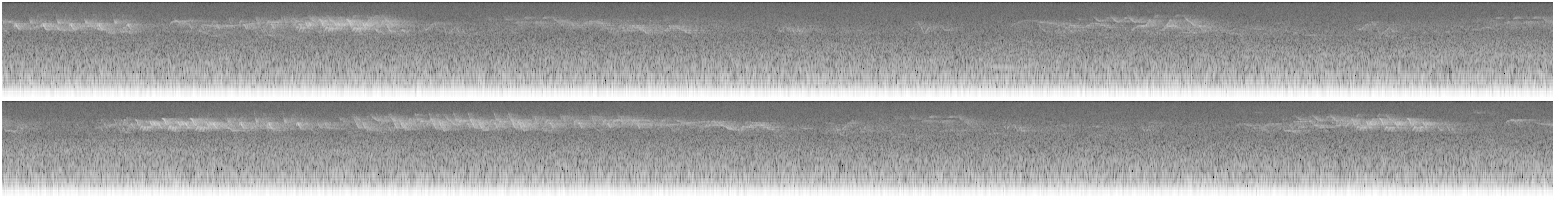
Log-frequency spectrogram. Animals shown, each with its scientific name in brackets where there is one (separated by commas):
Ovenbird (Seiurus aurocapilla), Mourning Warbler (Geothlypis philadelphia), Chestnut-sided Warbler (Setophaga pensylvanica), Veery (Catharus fuscescens), Red-eyed Vireo (Vireo olivaceus), Eastern Wood-Pewee (Contopus virens)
